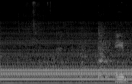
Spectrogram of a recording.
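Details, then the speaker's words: Breville Barista Express espresso machine after full service, test shot: steady even electric pump hum without surges or rattles as pressure climbs to about 11 bar on the gauge; pump healthy. "Again, we're gonna test it one more time, just so we can see that espresso range go up."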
